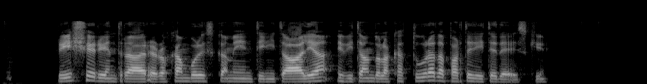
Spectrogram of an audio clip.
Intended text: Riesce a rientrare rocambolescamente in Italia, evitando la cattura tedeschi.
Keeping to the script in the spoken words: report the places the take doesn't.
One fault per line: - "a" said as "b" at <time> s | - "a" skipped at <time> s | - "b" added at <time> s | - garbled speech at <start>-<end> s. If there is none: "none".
- "da parte dei" added at 4.3 s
